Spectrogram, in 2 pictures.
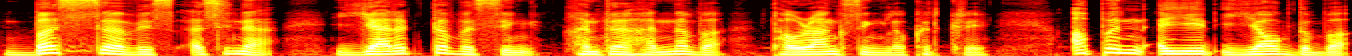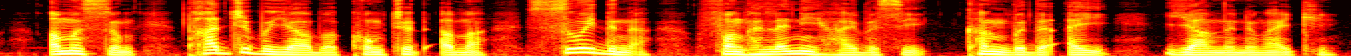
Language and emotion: Manipuri, happy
